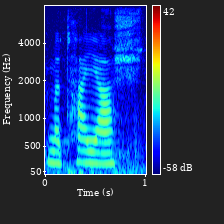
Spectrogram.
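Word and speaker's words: Mátyás: Matthias, or Matthias, because S is pronounced S-H, church, and then you can see to the left of there is St.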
